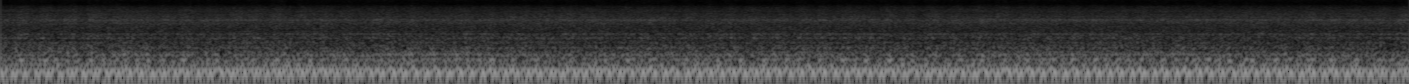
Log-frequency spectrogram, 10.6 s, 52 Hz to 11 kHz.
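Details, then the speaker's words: V8 idling just after a very loose belt that was causing racket was tightened, warming up with the temperature gauge not reading: steady, even low rumble with no knocks, squeals or chatter; a smooth, healthy idle. "This belt down here is loose as anything. So let me tighten this up, and I'll get back to you. That's better."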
